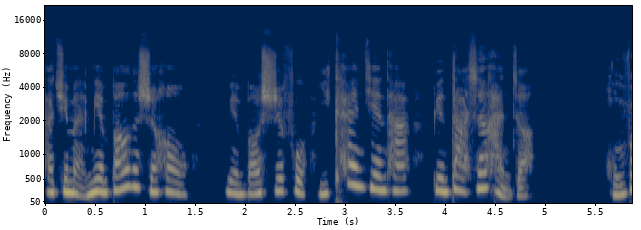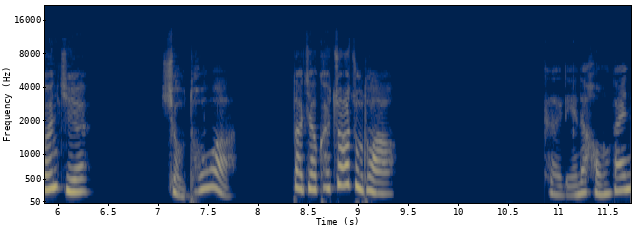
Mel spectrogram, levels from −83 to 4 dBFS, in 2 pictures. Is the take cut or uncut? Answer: uncut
